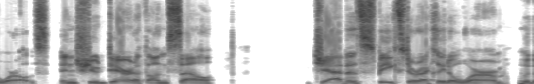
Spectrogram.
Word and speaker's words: Jaddeth: And then an unBrandon-like characteristic goes, it's pronounced Jaddeth, by the way.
